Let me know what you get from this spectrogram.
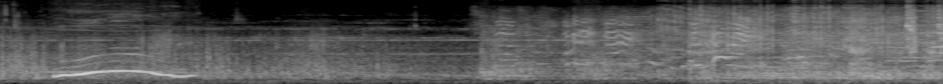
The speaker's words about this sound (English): Listen to these whale calls. You hear them?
